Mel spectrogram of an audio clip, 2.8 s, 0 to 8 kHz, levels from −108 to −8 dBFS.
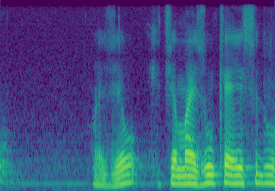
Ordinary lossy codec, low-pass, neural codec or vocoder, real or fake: none; 7.2 kHz; none; real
